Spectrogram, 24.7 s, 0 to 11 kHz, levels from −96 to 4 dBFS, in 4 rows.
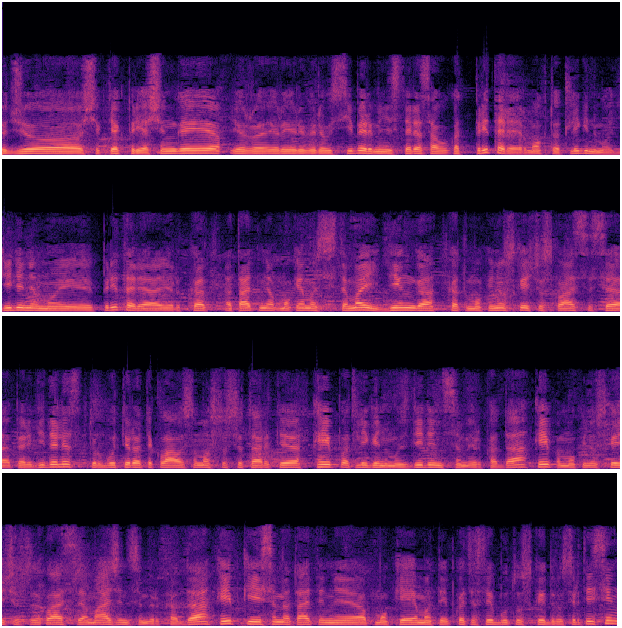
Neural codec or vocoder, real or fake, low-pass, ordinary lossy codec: none; real; 7.2 kHz; AAC, 32 kbps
